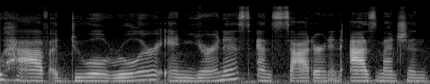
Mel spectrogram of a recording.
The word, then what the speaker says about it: Uranus: of the zodiac Uranus yes I pronounce it Uranus not your anus but whatever you can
